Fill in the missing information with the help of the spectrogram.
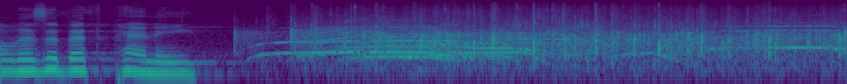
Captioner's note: applause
